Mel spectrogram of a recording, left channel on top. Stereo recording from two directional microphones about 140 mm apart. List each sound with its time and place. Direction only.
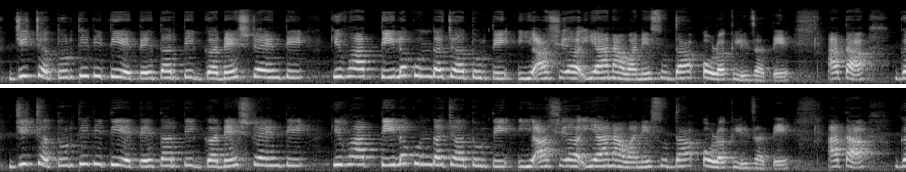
0.2 s a woman's voice: 35° left (ahead or behind)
